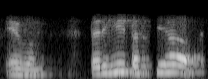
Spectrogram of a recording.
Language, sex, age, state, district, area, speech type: Sanskrit, female, 18-30, Odisha, Jagatsinghpur, urban, conversation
